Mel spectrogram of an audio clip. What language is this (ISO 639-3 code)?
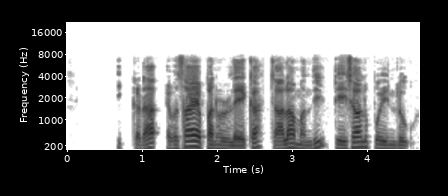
tel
